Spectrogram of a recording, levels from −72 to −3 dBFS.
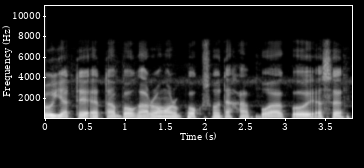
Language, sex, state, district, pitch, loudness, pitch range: Assamese, male, Assam, Kamrup Metropolitan, 110 Hz, -16 LUFS, 105-115 Hz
